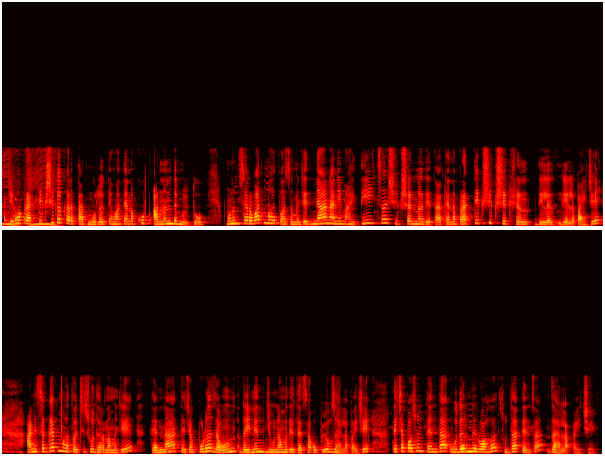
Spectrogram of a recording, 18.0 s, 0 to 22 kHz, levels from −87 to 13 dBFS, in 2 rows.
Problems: constant background noise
